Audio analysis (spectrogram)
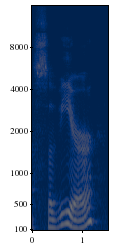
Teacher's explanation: no R in the first syllable and the ear diphthong at the end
